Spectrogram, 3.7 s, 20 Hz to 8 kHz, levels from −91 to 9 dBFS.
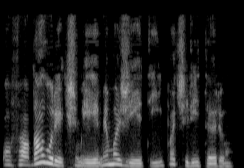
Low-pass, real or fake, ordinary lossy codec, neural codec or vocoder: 7.2 kHz; fake; MP3, 48 kbps; codec, 16 kHz, 16 kbps, FunCodec, trained on LibriTTS, 50 frames a second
